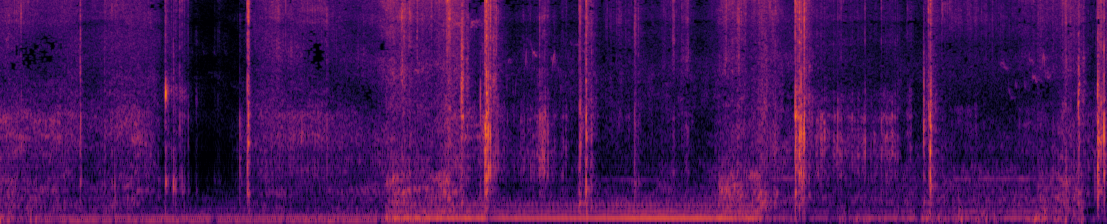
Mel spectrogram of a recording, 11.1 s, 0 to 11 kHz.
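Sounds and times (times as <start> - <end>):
skateboard wheels rolling on concrete: 0.0 - 11.0.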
